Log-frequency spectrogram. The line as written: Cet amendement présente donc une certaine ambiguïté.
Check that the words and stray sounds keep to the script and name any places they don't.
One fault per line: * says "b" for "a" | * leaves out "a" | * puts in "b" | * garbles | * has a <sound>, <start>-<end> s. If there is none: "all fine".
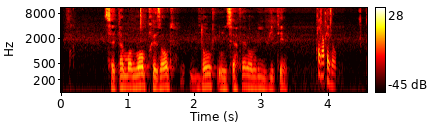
* has a chirp, 3.8-4.2 s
